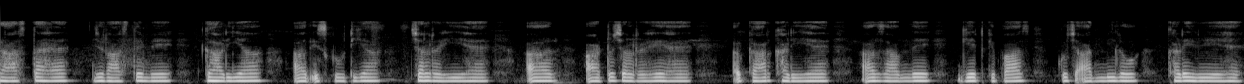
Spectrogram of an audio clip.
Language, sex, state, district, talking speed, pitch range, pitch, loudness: Hindi, female, Rajasthan, Nagaur, 140 wpm, 160-165 Hz, 165 Hz, -19 LUFS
